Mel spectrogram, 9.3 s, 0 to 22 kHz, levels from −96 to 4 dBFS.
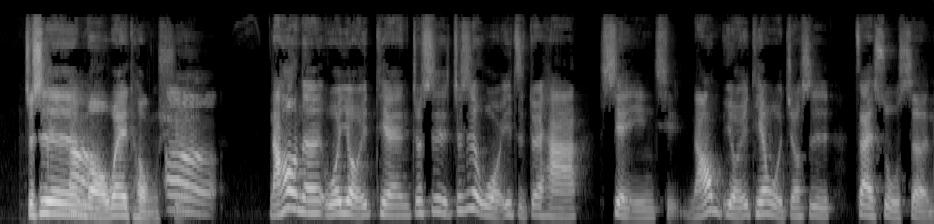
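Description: From 0.47 to 0.75 s the speech has a harsh, crackling edge. This is microphone overload. The peaks run about 3 dB past the converter's limit and lose their tops on a small share of samples, likely because the input volume was set too high.

At 0.49 s, inside that distorted stretch, the microphone volume steps down. Voice and background drop suddenly by about 3 dB. A second step at 1.5 s cuts about 5 dB more. Both likely come from the call software lowering the input gain after the clipping.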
